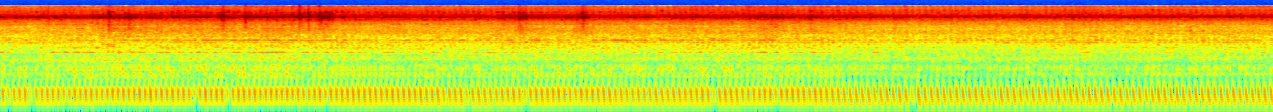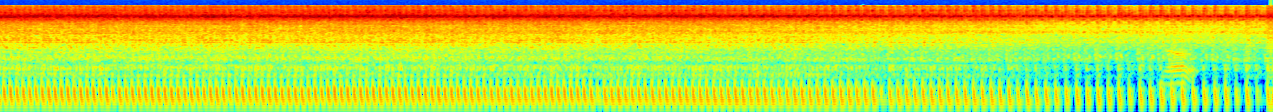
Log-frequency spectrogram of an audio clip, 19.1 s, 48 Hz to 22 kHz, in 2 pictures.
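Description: Small Grom motorcycle engine with a newly fitted Nibbi carburetor idling high at about 3,000 rpm, a steady close-up drone with light mechanical clatter that holds throughout, no talk over it.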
